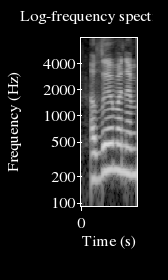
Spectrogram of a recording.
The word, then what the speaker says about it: aluminum: to cover some food aluminum foil right we call it aluminium aluminium aluminium five syllables aluminum four aluminum where's the stress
